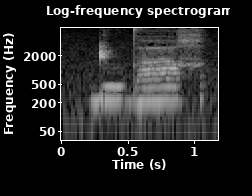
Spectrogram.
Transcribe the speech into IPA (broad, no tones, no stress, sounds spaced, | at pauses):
ɖ ɯ d̪ a χ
